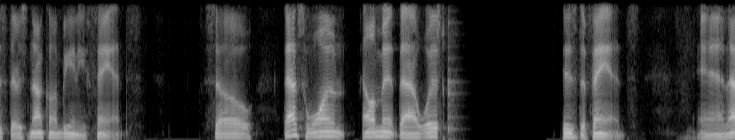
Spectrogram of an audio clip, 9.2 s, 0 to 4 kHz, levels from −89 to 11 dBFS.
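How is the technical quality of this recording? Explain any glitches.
The recording has a cluster of network glitches just past the five-second mark, heard through a narrowband call path that carries nothing above 4 kHz, which fits a 64 kbps G.711 A-law link.

Right after "one element that I", at 5.42 s and again at 5.48 s, there's short concealed packet loss. About 40 ms went missing each time, and the receiver papered over it by extending the previous sound, so you hear a quick smear or wobble instead of clean speech.

Then from 5.61 s to 6.84 s there's a long network dropout, likely from packets simply not arriving. Roughly 1.2 s of audio is lost. The last sound is stretched briefly, then nearly a second of silence follows before speech returns at "is the fans", with the gap's content gone.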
